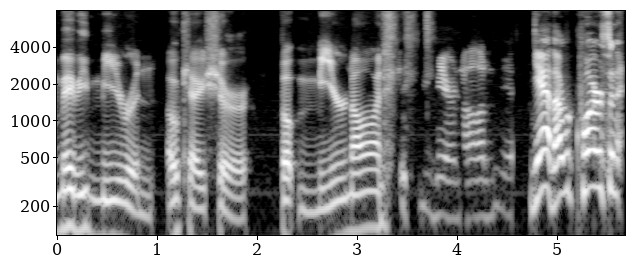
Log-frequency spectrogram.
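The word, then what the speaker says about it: Myron: the Wiki page on myin because he myON himself will actually tell you his name he says his own name you know how it's pronounced how do you get Miron from myin any other way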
